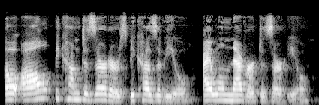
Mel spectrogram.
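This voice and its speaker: A woman's voice: medium pitch, normal speed, natural voice. A woman reading the part of a loyal disciple in a dramatic scripture reading recorded over a video call. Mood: earnest, insistent. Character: Peter, a loyal disciple vowing devotion.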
